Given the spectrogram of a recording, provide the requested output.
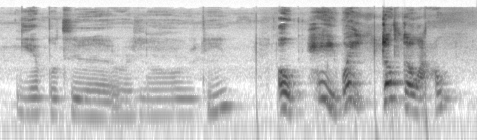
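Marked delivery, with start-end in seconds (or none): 2.8-4.5 booming, loud, high-pitched called-out line. Replaying the original Pokemon routine, the speaker does a Professor Oak impression. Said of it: "Like my Professor Oak impression".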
